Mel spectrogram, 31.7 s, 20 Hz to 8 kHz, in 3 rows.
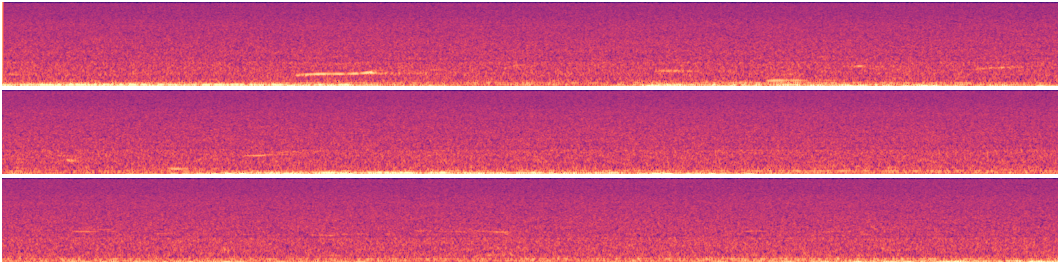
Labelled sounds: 21.8	22.1	humpback whale, 1.0 to 1.1 kHz

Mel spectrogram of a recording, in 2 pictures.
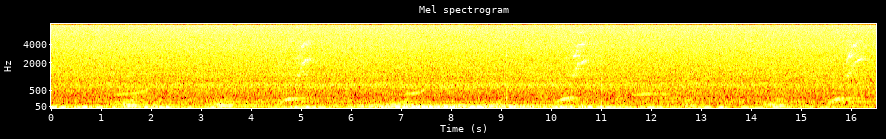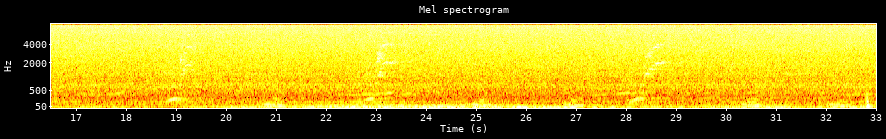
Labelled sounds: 5.0	5.3	humpback whale, 1.8 to 2.4 kHz
10.5	10.8	humpback whale, 1.9 to 2.3 kHz
16.1	16.4	humpback whale, 2.0 to 2.4 kHz
23.1	23.4	humpback whale, 1.9 to 4.2 kHz
28.5	28.9	humpback whale, 1.8 to 2.2 kHz

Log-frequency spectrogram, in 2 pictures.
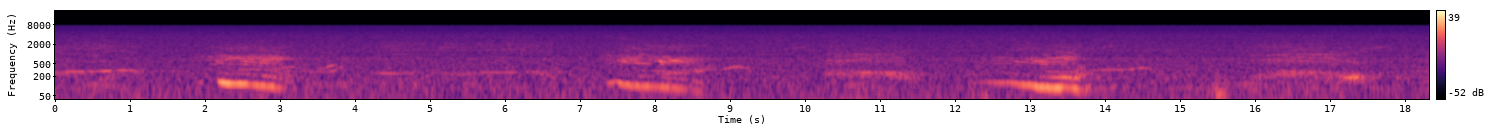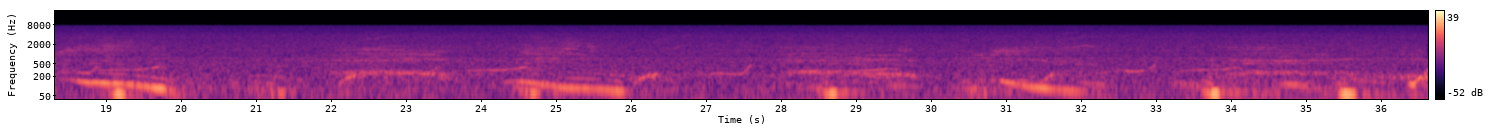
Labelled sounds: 2.2	2.5	humpback whale, 0.80 to 0.99 kHz
7.5	7.9	humpback whale, 0.80 to 0.90 kHz
13.4	13.6	humpback whale, 0.80 to 0.90 kHz
17.4	18.7	humpback whale, 0.93 to 1.8 kHz
22.4	23.4	humpback whale, 0.90 to 1.6 kHz
24.5	24.8	humpback whale, 0.96 to 1.1 kHz
30.8	31.2	humpback whale, 0.90 to 1.4 kHz
31.9	32.2	humpback whale, 1.5 to 1.9 kHz

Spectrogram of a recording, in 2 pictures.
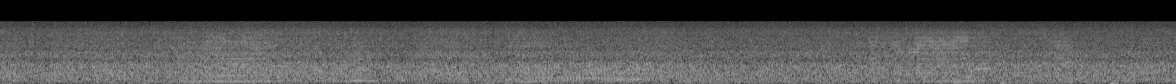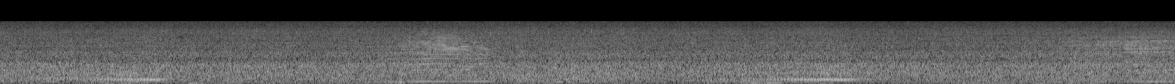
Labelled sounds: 16.1	16.5	humpback whale, 1.9 to 2.1 kHz
23.0	23.4	humpback whale, 1.9 to 2.0 kHz

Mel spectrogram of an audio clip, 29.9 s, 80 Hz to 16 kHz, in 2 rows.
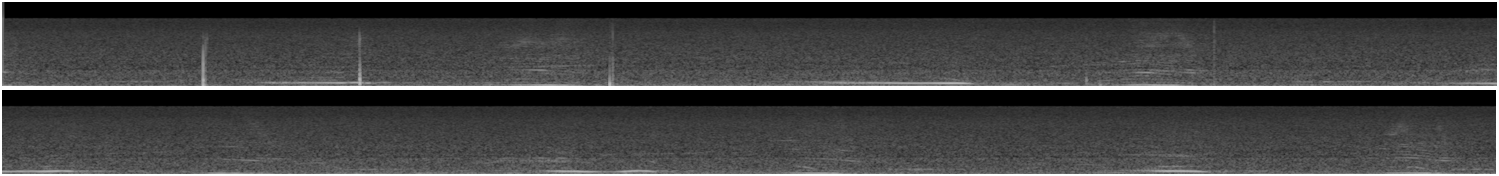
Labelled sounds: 28.9	29.2	humpback whale, 0.80 to 0.93 kHz

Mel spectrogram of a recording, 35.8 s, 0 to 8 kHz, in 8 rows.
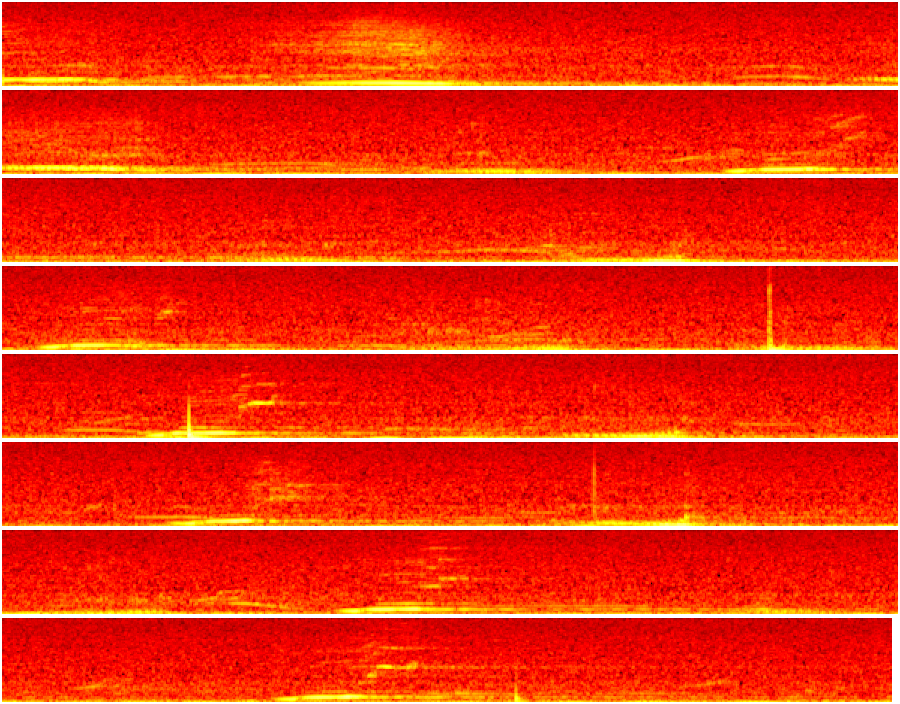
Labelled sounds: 1.9	2.2	humpback whale, 1.1 to 1.5 kHz
13.8	14.2	humpback whale, 1.4 to 1.7 kHz
19.1	19.4	humpback whale, 1.1 to 2.7 kHz
23.7	24.0	humpback whale, 0.93 to 1.5 kHz
28.8	29.3	humpback whale, 1.2 to 1.6 kHz
33.2	33.5	humpback whale, 2.4 to 2.7 kHz
34.1	34.5	humpback whale, 1.2 to 1.6 kHz

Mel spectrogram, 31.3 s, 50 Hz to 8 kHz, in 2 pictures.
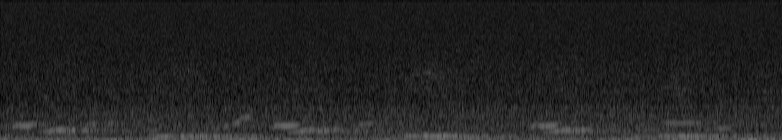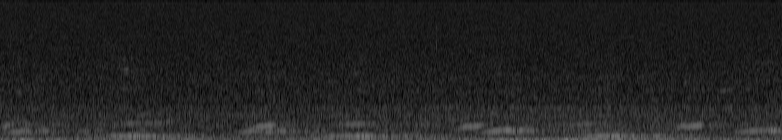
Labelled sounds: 8.4	8.7	humpback whale, 1.4 to 1.7 kHz
18.1	18.3	humpback whale, 1.6 to 1.8 kHz

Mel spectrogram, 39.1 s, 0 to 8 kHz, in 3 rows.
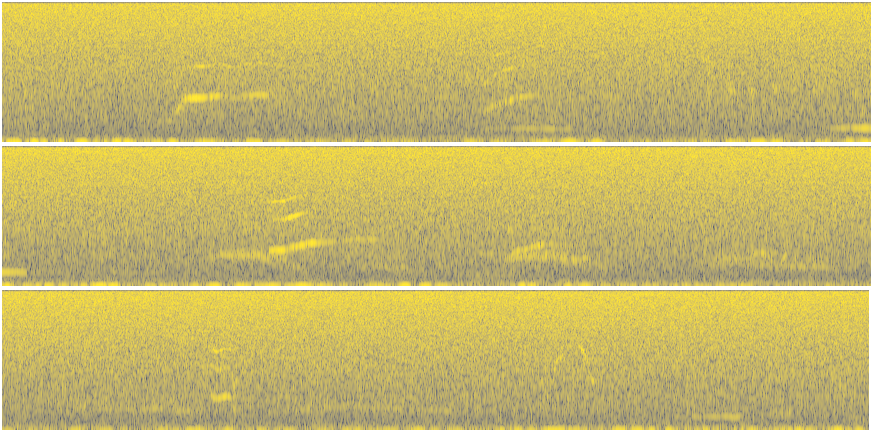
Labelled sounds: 2.6	3.1	humpback whale, 0.80 to 1.1 kHz
3.6	4.0	humpback whale, 0.99 to 1.2 kHz
7.3	8.0	humpback whale, 0.80 to 1.1 kHz
17.0	18.0	humpback whale, 0.80 to 2.6 kHz
20.7	21.2	humpback whale, 0.80 to 0.96 kHz
29.2	29.5	humpback whale, 2.0 to 2.2 kHz

